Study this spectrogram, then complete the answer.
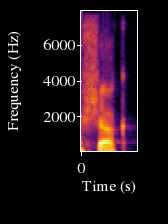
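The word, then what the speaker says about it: Shough: Tyler Shook. Tyler Shuck.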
